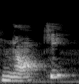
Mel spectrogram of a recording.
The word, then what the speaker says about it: nhoque: gente tem lá nhoque, a palavra nhoque escrita do jeito que a gente pronuncia, nhoque.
